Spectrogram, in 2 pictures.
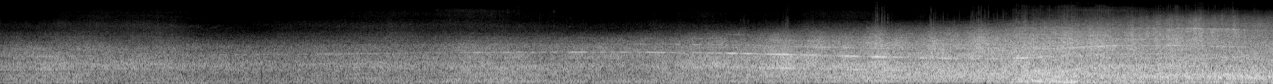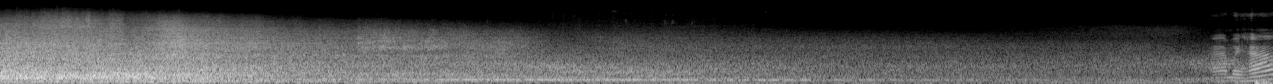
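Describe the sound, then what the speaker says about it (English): A British Airways Airbus A380 jet passes over Heathrow Airport, its engine roar swelling from distant to loud and near around the midpoint, then slowly fading away with a lingering rumble. "The British Airways A380, King of the Skies."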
